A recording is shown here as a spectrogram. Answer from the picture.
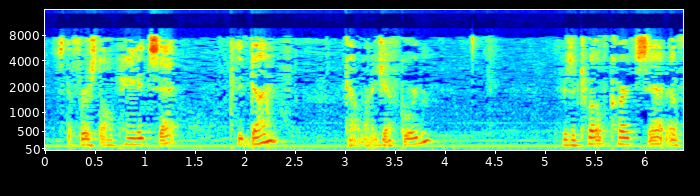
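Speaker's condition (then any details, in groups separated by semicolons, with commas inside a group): No condition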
